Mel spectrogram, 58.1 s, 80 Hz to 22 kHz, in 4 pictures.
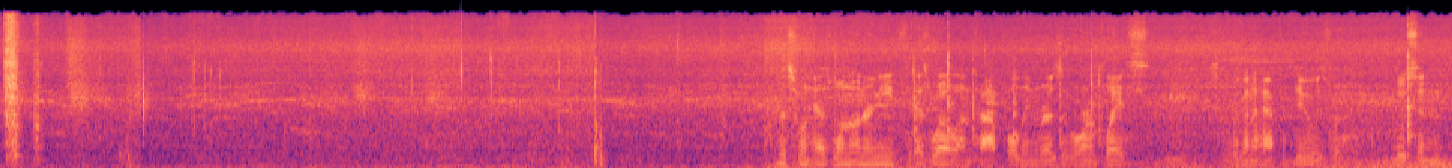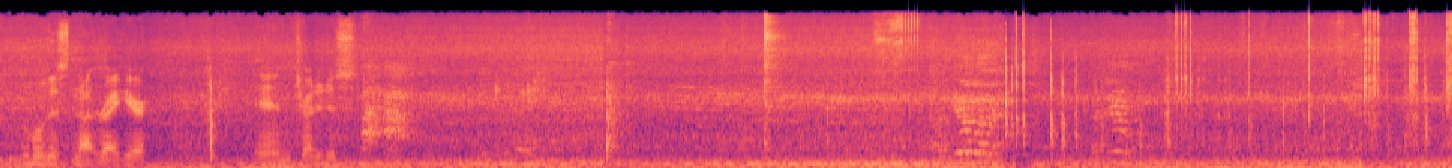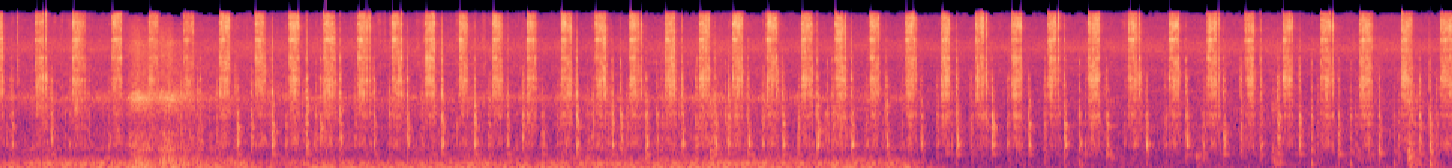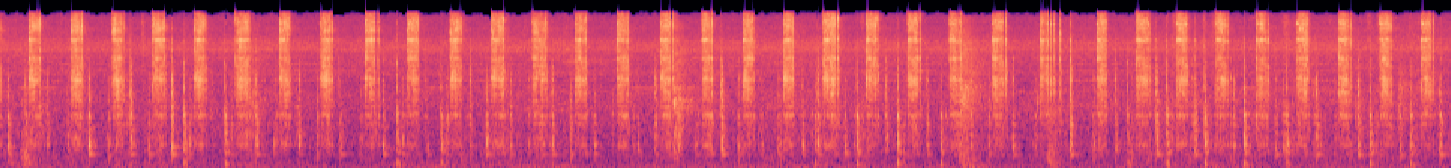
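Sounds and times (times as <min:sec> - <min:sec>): steady low hum: 0:00.5 - 0:58.0
ratchet wrench clicking: 0:23.4 - 0:23.8, 0:24.6 - 0:58.0.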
